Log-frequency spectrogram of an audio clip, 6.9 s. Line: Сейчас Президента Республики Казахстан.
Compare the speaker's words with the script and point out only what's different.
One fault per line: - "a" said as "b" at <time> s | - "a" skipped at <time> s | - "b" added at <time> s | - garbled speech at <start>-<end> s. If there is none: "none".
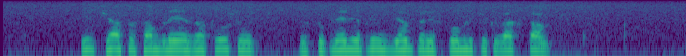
- "Ассамблея заслушает выступление" added at 1.3 s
